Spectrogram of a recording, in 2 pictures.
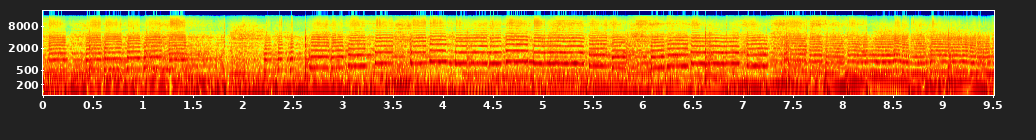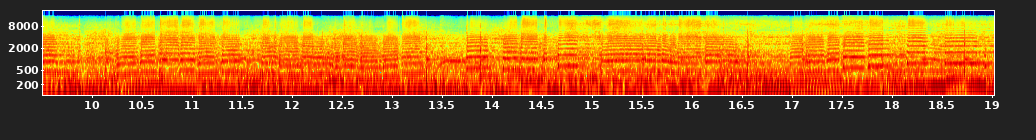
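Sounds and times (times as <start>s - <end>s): drum kit: 0.0s - 19.0s
electric bass guitar: 0.0s - 19.0s
trumpet melody: 0.0s - 19.0s.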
